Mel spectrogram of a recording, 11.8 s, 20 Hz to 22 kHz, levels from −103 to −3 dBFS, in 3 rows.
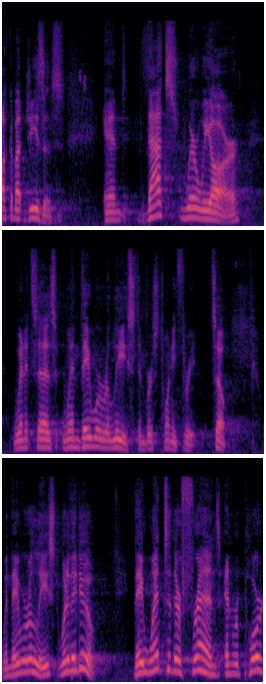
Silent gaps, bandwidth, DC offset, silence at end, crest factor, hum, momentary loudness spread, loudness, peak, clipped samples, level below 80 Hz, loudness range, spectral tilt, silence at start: none; 16 kHz; under 0.1%; 0 s; 20 dB; none; 14 LU; -46 LUFS; -28 dBFS; under 0.1%; -86 dBFS; 5 LU; -4.5 dB/octave; 0 s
